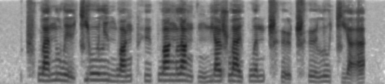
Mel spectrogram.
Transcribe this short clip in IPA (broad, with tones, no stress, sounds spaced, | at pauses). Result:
ʈ͡ʂʰ w a˧˥ n l w ḛ˨˩ ɪ̯ t͡ɕ j o˥ ʊ̯ l i˥˩ m w ɑ˧˥ ŋ pʰ y˧˥ p w ɑ˥ ŋ l ɑ˥˩ ŋ t̪ ʊ˩ ŋ m j ä˥ ʂ w a˥˩ ɪ̯ p w ə˥ n ʈ͡ʂʰ ɻ̩˨˩ ʈ͡ʂʰ ɻ̩˥˧ l u˥˩ t͡ɕ j ä̰˨˩˦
